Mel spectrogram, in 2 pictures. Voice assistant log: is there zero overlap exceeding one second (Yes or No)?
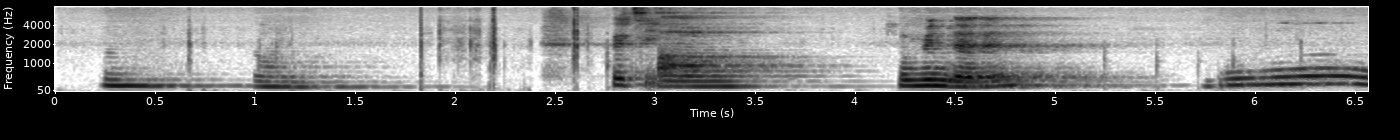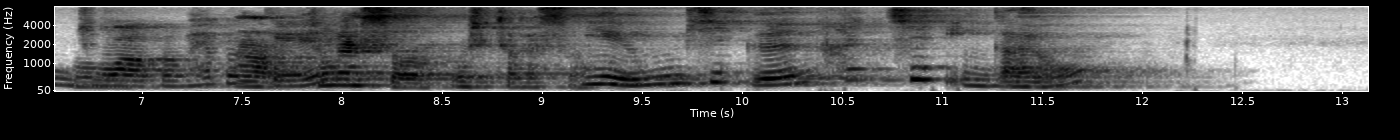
Yes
